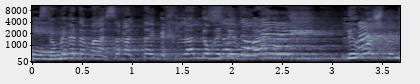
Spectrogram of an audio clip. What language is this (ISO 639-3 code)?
heb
